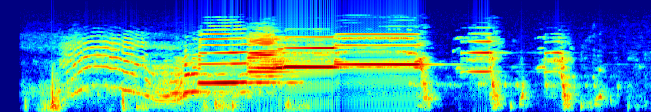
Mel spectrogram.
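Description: A deer gives a rising, moaning call that climbs into a long, shrill whistle, then short grunts.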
